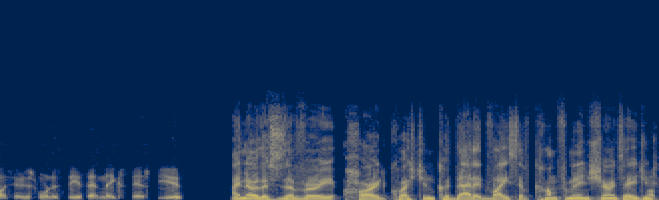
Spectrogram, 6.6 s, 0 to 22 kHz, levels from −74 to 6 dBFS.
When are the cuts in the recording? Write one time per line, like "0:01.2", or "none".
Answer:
0:04.3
